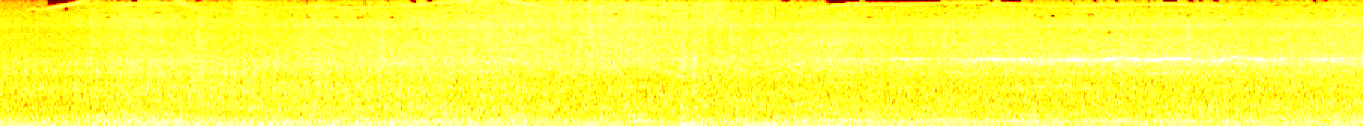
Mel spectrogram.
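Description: A diesel wheel loader engine runs under load.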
